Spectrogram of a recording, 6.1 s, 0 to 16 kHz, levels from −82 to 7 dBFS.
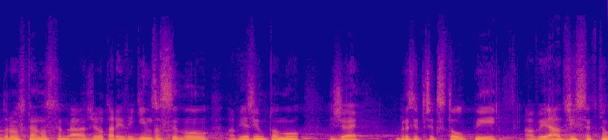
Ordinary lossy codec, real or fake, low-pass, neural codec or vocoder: AAC, 48 kbps; fake; 14.4 kHz; codec, 32 kHz, 1.9 kbps, SNAC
